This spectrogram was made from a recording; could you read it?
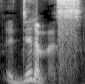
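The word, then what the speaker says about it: DE DE MOUSE: From DD Mouse, or as I've heard it's pronounced, Didymus.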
